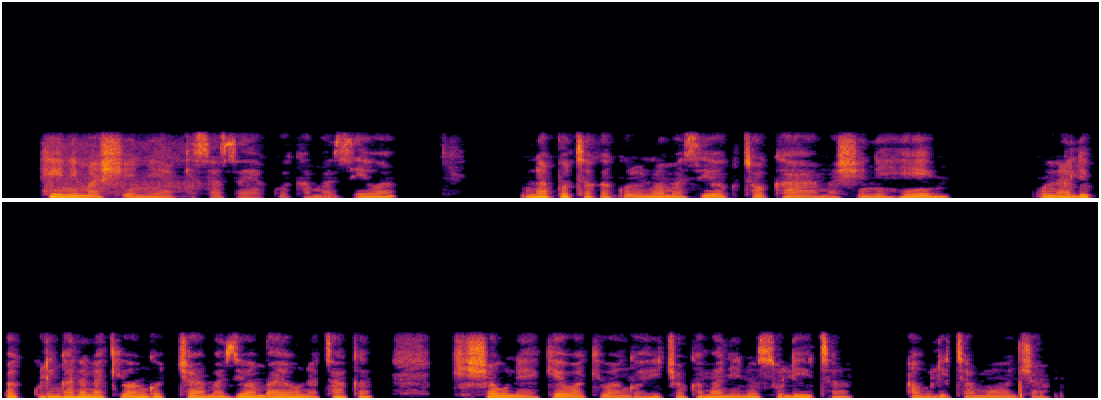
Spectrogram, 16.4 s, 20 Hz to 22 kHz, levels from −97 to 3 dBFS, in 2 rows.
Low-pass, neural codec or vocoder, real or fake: 7.2 kHz; none; real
